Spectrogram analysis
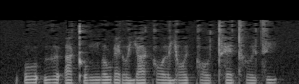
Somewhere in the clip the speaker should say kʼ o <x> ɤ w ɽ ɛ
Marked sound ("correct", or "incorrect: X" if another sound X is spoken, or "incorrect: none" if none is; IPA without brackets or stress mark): incorrect: ŋ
